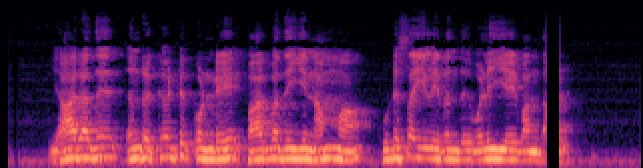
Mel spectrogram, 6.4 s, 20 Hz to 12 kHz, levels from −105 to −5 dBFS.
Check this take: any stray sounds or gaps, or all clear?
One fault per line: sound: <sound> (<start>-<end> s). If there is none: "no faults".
sound: dropout (5.4-5.6 s)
